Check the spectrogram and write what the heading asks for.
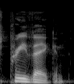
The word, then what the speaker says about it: Prevagen: So, remind us what exactly is prevagen? Well, technically it's pronounced Prevagen, but what Prevagen is is a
